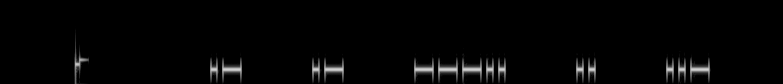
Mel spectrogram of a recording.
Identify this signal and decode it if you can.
Morse code, heard as a keyed tone, about 21 wpm, spaced as for 9 wpm, 700 Hz. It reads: AA8IU
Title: USA Call Signs - 5 Characters - 4x Character Spacing - 20wpm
